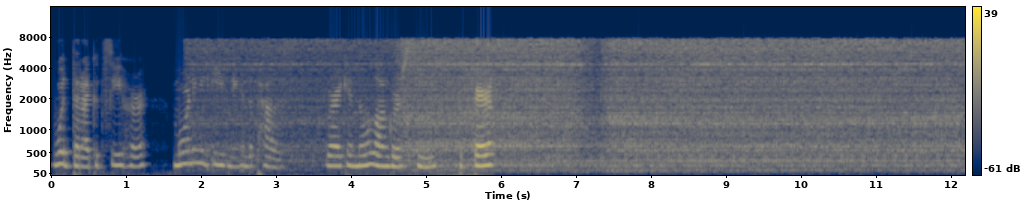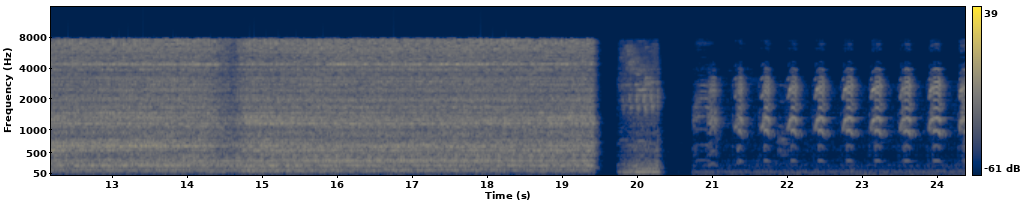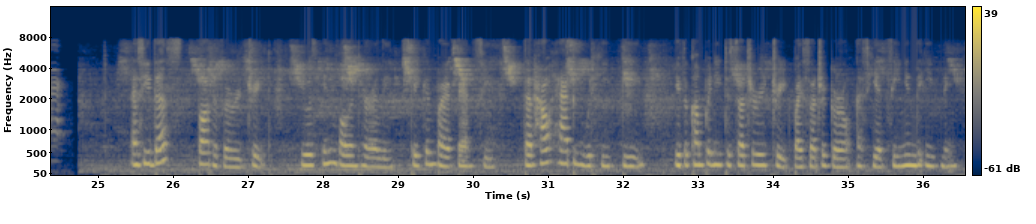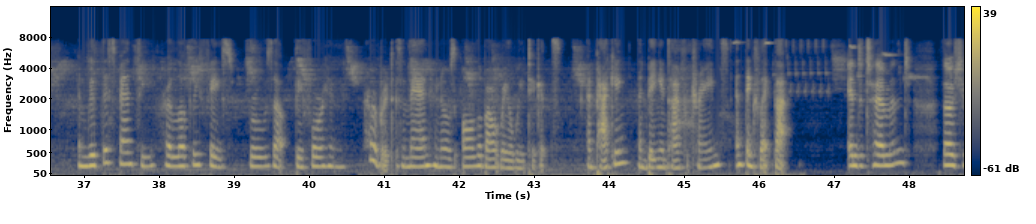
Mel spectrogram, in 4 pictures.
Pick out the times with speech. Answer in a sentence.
The speech can be heard from 0.0 to 5.9 s and from 25.4 to 48.7 s.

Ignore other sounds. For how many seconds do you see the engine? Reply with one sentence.
You can hear the engine for 18 seconds altogether.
